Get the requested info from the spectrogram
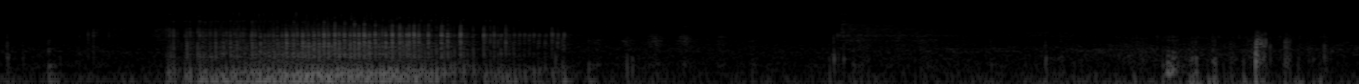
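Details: Persian cat snoring: one loud, rattling snore from the sleeping cat, followed by quiet breathing and small rustling sounds in a quiet room.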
